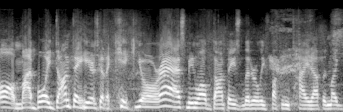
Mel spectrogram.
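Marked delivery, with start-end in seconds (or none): 0.0-2.8 grating high creaky nonstop chatter, annoying sidekick voice. Retelling what an annoying character kept saying: imitating an annoying character. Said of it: "he would keep doing shit like".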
